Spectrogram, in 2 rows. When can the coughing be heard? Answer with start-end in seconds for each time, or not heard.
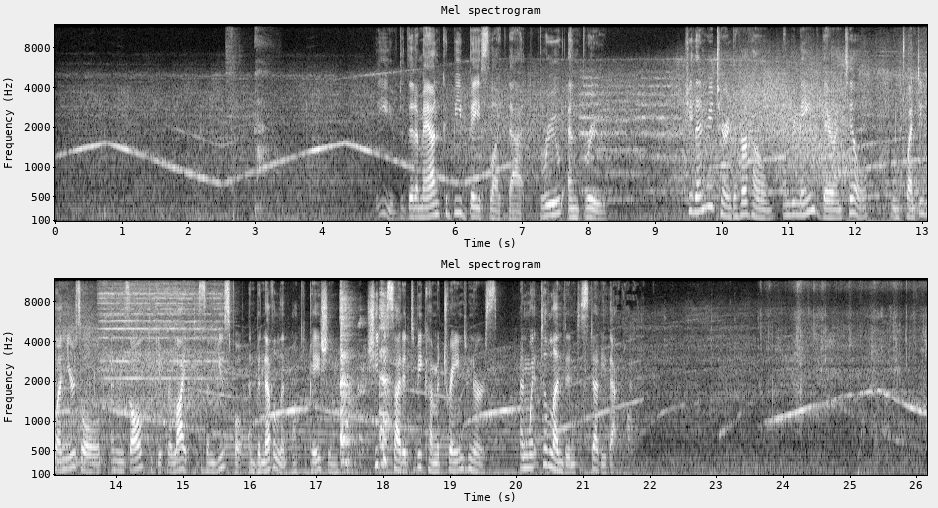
2.5-3.4, 17.4-18.2.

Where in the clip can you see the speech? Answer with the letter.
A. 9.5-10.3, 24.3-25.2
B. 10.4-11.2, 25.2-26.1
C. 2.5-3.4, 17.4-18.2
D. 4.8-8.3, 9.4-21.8
D.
